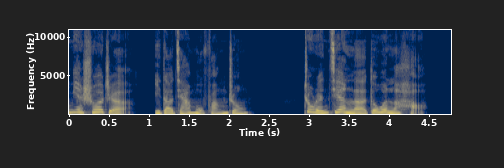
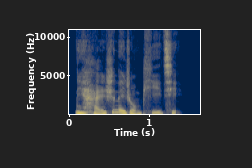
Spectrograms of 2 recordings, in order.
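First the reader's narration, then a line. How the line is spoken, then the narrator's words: Laughing. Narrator (Chinese): 秀烟笑道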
